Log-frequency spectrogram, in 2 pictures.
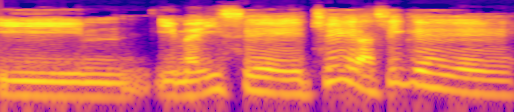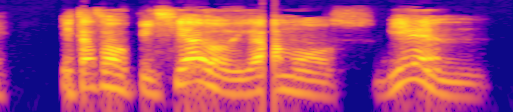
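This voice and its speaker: A man with an Argentine accent. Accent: Rioplatense Argentine Spanish. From Buenos Aires, Argentina. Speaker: writer and researcher. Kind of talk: live interview. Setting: in a car.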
